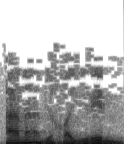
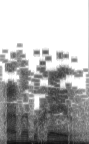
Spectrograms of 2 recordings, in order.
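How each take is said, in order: First: The last word ends with a final '-in'. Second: The last word ends without a final '-in'. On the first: This applies the full grammatical case ending. "belajar untuk menerapkan kaidah" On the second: This is how it sounds in natural conversation. "Semua sukun. ... Ana bekhair, bukan lagi bekhairin"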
